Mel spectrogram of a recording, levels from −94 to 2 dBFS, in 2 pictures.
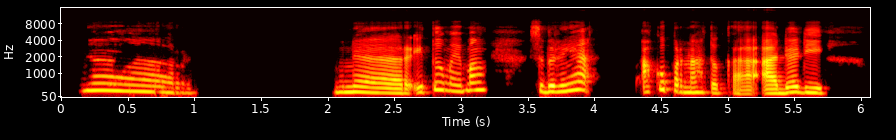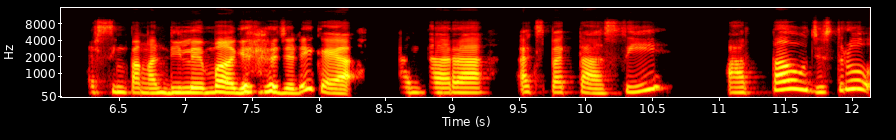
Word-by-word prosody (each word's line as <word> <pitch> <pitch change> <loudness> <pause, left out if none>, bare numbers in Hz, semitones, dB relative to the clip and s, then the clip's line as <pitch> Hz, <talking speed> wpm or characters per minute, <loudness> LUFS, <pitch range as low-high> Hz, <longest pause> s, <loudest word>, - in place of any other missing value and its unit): Bener. 250 -9 -4 1.0
Bener, 210 -4 -1
itu 305 +9 -4
memang 295 +4 -4 0.3
sebenernya 250 +6 0 0.4
aku 320 0 -4
pernah 210 -4 -2
tuh 180 -3 -7
Kak, 155 - -3
ada 175 +6 +3
di 205 -2 -2 0.5
persimpangan 205 -3 -2
dilema 200 +2 +6
gitu. 230 +1 +4
Jadi 190 - +3
kayak - - +6 0.4
antara 200 -1 +2 0.2
ekspektasi 215 - -2 0.5
atau 210 - +3
justru, 260 +10 -3
215 Hz, 100 wpm, -23 LUFS, 200-250 Hz, 1.0 s, dilema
